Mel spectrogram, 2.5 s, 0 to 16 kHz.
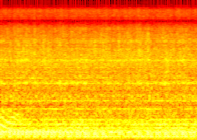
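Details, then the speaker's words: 1964 Chevelle V8 racing car: deep, steady idle burble with even beat, no knocks or misses; pressure, temperature and oil pressure good, but it ran lean and poorly on track after changes; suspected carburetor secondary circuit problem. "The whole pressure's good. temperature is good, oil pressure is good, it sounds great"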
